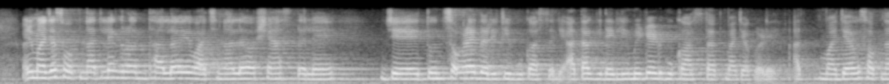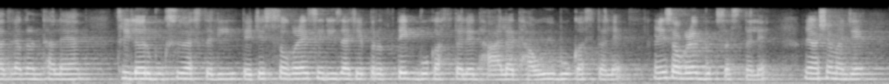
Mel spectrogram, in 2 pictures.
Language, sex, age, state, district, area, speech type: Goan Konkani, female, 18-30, Goa, Bardez, urban, spontaneous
